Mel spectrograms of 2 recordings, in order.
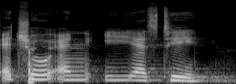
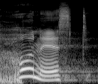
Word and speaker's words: honest: Can you find the word honest, which spelling is HONEST? Here is that word. It's not honest, it's honest. What? Honest. Because some words has silent letters, which is written but not being said.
